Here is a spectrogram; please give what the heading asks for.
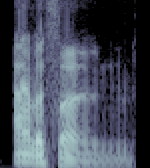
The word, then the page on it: allophone: British English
